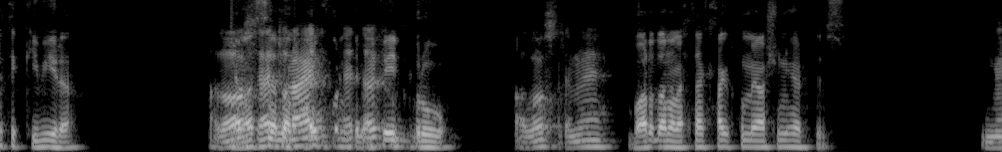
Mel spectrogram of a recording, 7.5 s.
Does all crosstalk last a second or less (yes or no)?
no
